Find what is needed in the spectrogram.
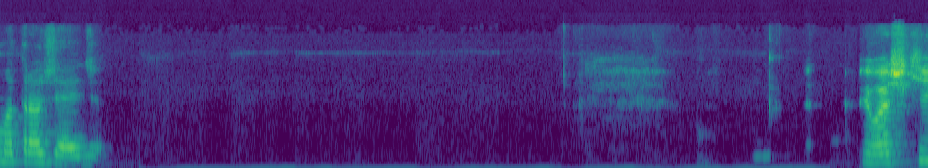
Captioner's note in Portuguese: silêncio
